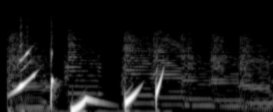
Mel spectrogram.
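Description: Short intro sting: a quick run of about five cartoon-style pops that slide sharply upward in pitch, one rising then falling, over ringing musical tones that fade away in the second half.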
